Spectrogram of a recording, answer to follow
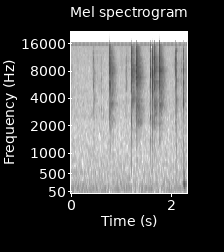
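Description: Small sharp clicks of an assembled Beyblade Burst top's metal disc and plastic layer knocking together as it is handled in the fingers: a couple of single clicks, then a quick cluster in the second half.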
